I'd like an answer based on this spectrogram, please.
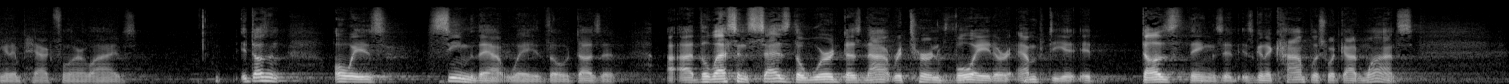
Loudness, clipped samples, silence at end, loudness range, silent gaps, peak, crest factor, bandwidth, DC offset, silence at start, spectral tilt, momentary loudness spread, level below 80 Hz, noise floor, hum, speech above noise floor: -20 LUFS; under 0.1%; 0.8 s; 6 LU; none; 0 dBFS; 20 dB; 16 kHz; under 0.1%; 0 s; -4.5 dB/octave; 15 LU; -50 dBFS; -51 dBFS; none; 31 dB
